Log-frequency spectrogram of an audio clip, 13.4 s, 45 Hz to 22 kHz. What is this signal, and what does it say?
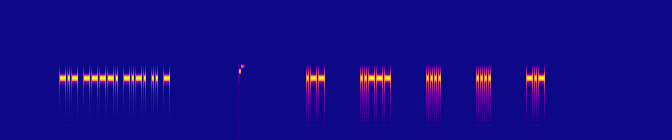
Morse code, heard as a keyed tone, about 30 wpm, spaced as for 15 wpm, 700 Hz. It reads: K9CIT W2HHK
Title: USA Call Signs - 6x Character Spacing - 30wpm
